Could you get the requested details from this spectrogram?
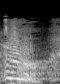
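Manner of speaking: high, loud groaning "Oh!"; mock schoolgirl groan; pupil's groan. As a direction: groan too soon like the bored pupil. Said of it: "She went".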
